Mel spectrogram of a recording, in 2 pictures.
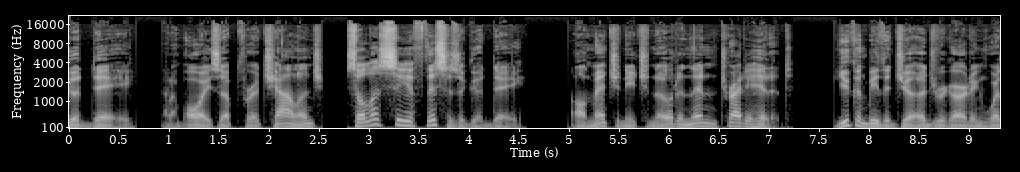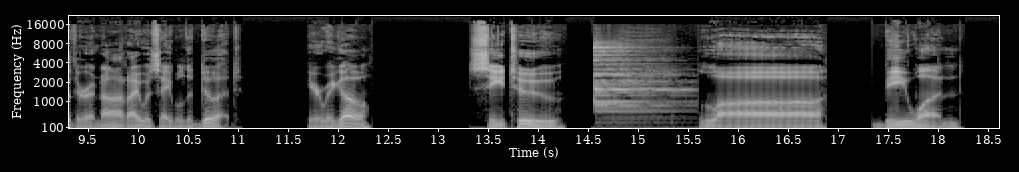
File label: Vocal Range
